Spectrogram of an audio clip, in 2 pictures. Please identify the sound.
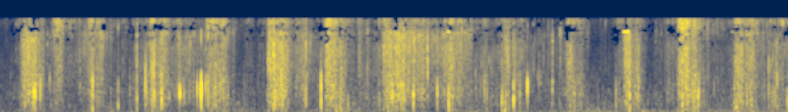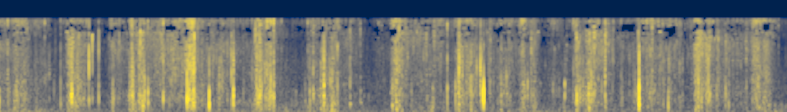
Footsteps in the forest
Just Walking around in the forest :-)
walking, footsteps, grass, leaves, steps, nature, walk, foot, forest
